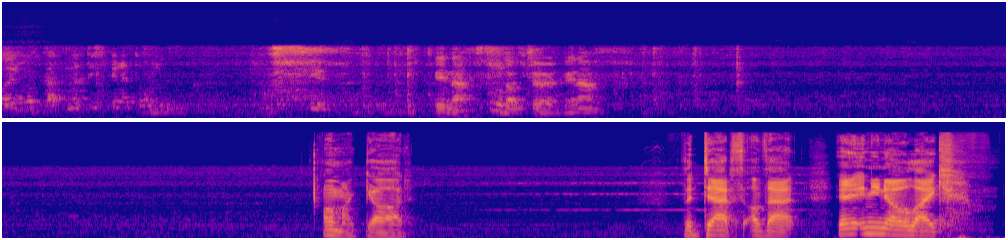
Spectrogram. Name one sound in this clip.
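A man talks with animation into a handheld microphone, at times loudly.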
